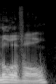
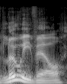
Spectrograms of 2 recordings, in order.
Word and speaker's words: Louisville: But for people that that live there if you hear somebody say Louisville you ain't from around here. It's all one syllable to us. Anyway, we we lived in Louisville for a few years um before moving to Cincinnati.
